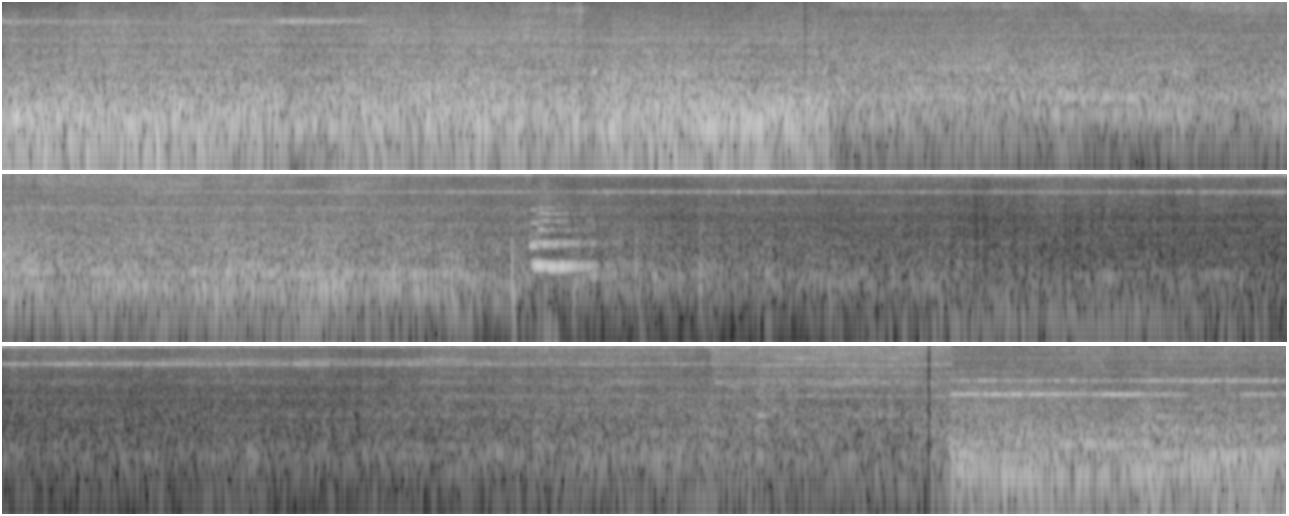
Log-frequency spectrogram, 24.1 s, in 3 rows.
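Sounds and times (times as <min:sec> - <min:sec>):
train rolling rumble: 0:00.0 - 0:24.0
high-pitched wheel squeal: 0:01.4 - 0:02.4, 0:09.6 - 0:24.0
train horn toot: 0:11.2 - 0:12.2, 0:21.9 - 0:24.0.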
